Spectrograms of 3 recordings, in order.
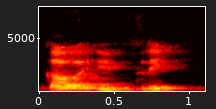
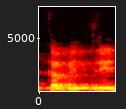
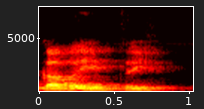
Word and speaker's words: कवयित्री: कविता लिखने वाली, कविता लिखने वाली को क्या कहेंगे, कवयित्री। कवयित्री, है ना, कवित्री नहीं बोलिए, कवित्री बोलेंगे तो स्पेलिंग आप रॉन्ग लिखोगे, है ना। तो कोई क्या बोलना है, कवयित्री।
